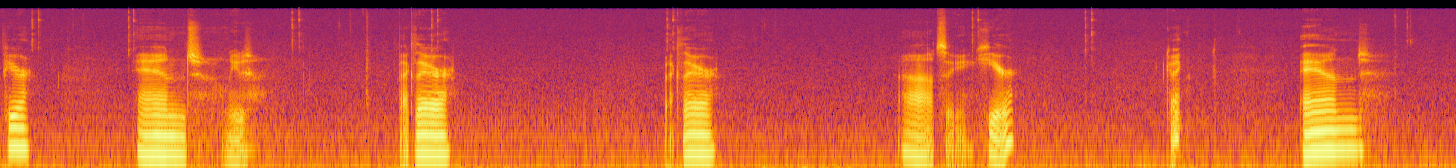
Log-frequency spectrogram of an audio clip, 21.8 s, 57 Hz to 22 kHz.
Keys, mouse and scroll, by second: 1.1 ctrl+r, 5.1 ctrl+r, 11.5 ctrl+r, 16.7 middle click, 18.0-18.5 scroll down 2, 18.5 middle click, 21.3 shift+middle click.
